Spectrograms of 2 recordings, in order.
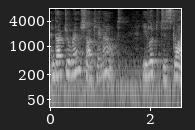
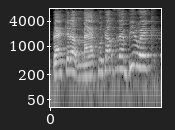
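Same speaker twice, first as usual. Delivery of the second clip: much louder, higher parking attendant; yelling attendant; 8 semitones higher, 9 dB louder than usual. A narrator's reading. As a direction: shout at a careless driver.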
